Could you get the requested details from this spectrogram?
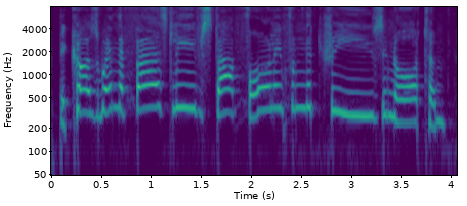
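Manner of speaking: high-pitched bird character; roly-poly bird. A narrator's reading. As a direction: warn in a very high creature voice. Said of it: "said the roly-poly bird".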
